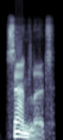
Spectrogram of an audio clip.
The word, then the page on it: sandlot: British English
